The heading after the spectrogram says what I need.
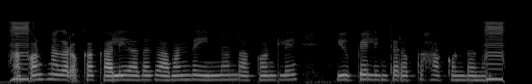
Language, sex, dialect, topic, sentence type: Kannada, female, Northeastern, banking, statement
